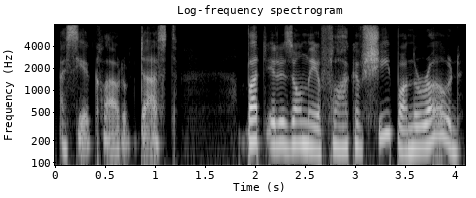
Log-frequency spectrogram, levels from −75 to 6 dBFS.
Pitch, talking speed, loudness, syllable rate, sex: 165 Hz, 250 wpm, -20 LUFS, 5.3 syllables/s, male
